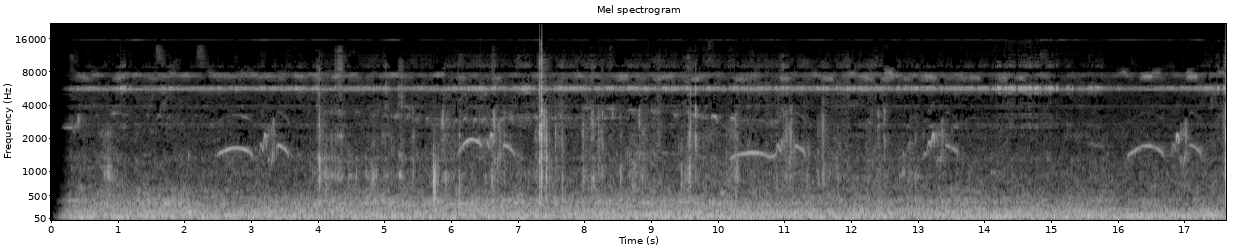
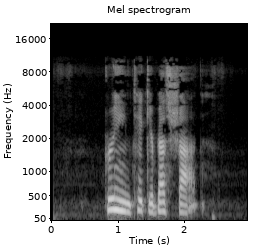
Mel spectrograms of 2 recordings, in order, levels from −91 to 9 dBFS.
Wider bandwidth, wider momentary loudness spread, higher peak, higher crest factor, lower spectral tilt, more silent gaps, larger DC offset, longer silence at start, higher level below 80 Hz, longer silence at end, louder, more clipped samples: first, 16 kHz vs 10.5 kHz; second, 5 LU vs 9 LU; about the same, 0 dBFS vs -2 dBFS; first, 24 dB vs 16 dB; second, -3.5 dB/octave vs -5 dB/octave; neither; neither; second, 0.1 s vs 0.8 s; first, -30 dBFS vs -54 dBFS; second, 0 s vs 0.75 s; second, -24 LUFS vs -16 LUFS; neither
